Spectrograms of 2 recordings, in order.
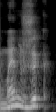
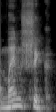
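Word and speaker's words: Menšík: Не Менжик, а Меншик. Саме Хуберт Хуркач. Я сказав, що досвідченіший, але я вірю в талант Меншика.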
